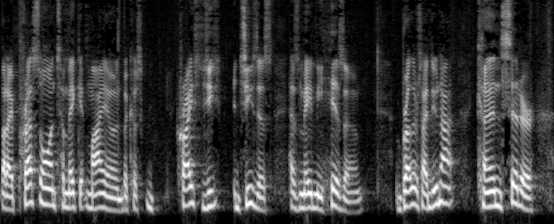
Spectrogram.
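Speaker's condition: Stuttering; cannot turn on or off; stutters involuntarily, cannot control it, strangers notice the stutter, earlier weddings not fully fluent; prolonged sounds

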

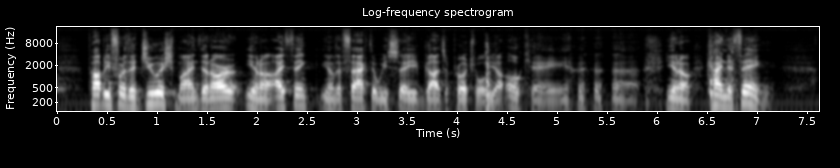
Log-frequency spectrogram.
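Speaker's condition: No condition

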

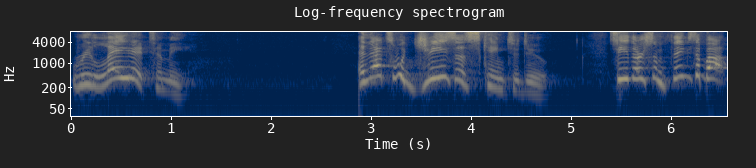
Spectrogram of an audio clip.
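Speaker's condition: No condition

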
